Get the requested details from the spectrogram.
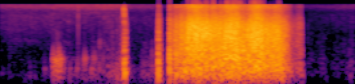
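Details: Hungry stomach: low bubbling gurgles and a couple of sharp pops, then a loud, rough rumbling surge lasting over a second; borborygmi (stomach growling).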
